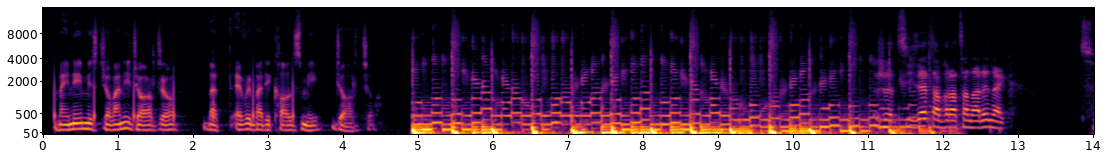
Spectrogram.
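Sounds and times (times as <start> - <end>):
speech: 0.2 - 4.6, 11.7 - 13.0, 13.8 - 14.0
instrumental music track with layered sustained notes over a driving beat: 4.9 - 12.3.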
